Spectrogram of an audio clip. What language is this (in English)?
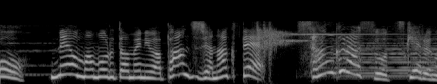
Japanese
